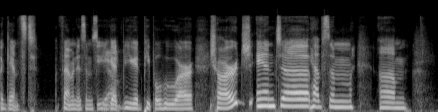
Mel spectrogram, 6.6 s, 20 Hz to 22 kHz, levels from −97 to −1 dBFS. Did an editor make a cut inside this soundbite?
yes; 3 cuts; at 1.5 s, 3.2 s, 4.7 s

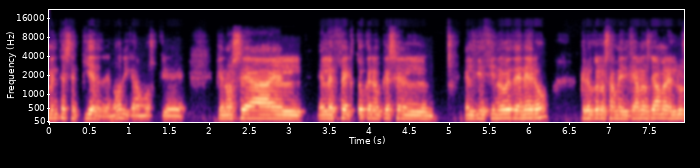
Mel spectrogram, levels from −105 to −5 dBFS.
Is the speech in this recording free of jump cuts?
yes; 0 cuts

